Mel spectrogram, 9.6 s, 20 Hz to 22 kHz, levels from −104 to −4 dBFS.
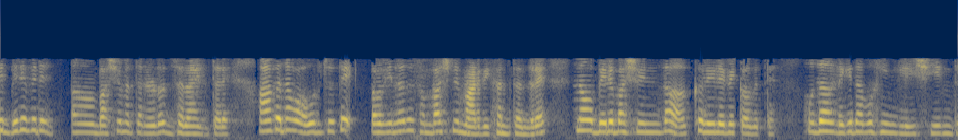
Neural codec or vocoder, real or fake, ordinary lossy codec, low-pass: codec, 16 kHz, 0.8 kbps, ZipCodec; fake; AAC, 16 kbps; 7.2 kHz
